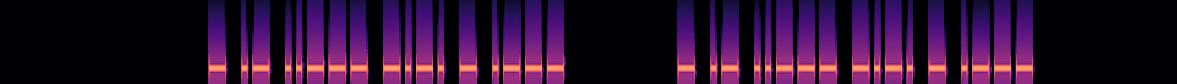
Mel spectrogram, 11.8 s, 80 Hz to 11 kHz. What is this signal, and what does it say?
Morse code, heard as a keyed tone, about 22 wpm, 700 Hz. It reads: TA2CTJ TA2CTJ
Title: DXCC-100 Call Signs - 6 Characters - Repeated 2x - 22wpm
